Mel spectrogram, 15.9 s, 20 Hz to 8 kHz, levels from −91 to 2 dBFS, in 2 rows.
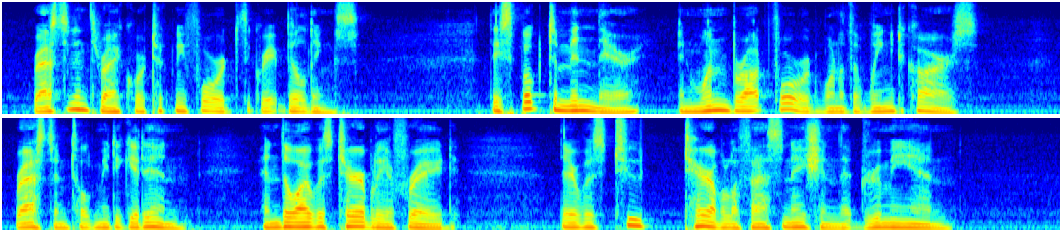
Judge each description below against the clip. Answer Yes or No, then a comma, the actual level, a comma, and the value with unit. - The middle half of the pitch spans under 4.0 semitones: Yes, average, 3.1 semitones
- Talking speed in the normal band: Yes, average, 175 wpm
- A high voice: No, low, 110 Hz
